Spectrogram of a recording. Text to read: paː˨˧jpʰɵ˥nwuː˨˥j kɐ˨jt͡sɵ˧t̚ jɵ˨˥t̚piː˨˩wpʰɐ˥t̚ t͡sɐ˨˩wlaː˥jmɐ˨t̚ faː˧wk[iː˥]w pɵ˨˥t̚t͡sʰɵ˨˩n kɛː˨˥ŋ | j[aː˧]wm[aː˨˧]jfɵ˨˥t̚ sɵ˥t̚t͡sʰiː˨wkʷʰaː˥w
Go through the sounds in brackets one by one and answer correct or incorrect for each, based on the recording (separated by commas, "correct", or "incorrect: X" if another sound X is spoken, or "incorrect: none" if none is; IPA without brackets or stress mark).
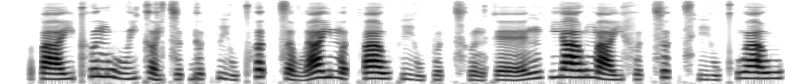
incorrect: iː˨˩, incorrect: aː˥, incorrect: aː˨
